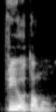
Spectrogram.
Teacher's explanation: শব্দের মধ্যে ও অন্তে স্বরধ্বনির সংবৃত উচ্চারণ পাওয়া যায়। যেমন তর, তম, তন প্রত্যয়যুক্ত বিশ্লেষণ পদের অন্তে স্বর অধ্বনির উচ্চারণ সংবৃত হয়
